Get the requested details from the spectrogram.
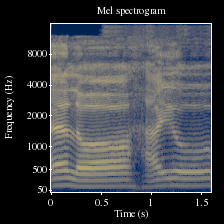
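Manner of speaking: Chinese-accented voice. A guest joining the show greets the host, in a chinese accent. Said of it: "best Chinese accent I think I've ever heard".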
